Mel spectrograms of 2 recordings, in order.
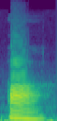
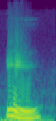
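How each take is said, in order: First: A said as open "ah"; A as the German letter name, falling "ah". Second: A said as English "ay"; A as the English letter name, "ay". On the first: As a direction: say A the German way, a long "ah". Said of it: "in German". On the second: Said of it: "as we say it in English". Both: Shown as a demonstration.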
